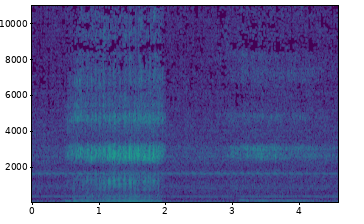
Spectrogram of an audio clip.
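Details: A loud, rattling low snore on the in-breath, followed by a softer second snore; ordinary snoring.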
